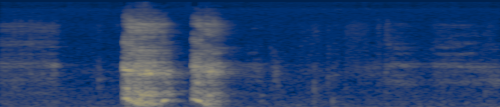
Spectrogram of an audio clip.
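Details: Persistent post-viral cough.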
